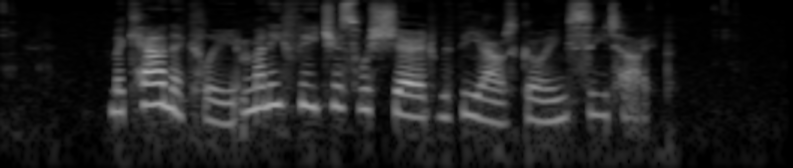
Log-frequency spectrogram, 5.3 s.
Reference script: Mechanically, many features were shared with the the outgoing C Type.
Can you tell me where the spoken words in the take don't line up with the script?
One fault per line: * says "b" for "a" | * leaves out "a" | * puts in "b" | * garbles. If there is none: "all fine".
* leaves out "the"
